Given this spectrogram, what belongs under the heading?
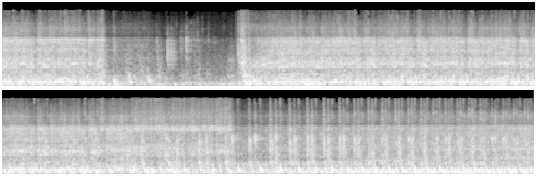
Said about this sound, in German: Das sind noch richtige Motorengeräusche. So hört sich ein Porsche Dieseltraktor an.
